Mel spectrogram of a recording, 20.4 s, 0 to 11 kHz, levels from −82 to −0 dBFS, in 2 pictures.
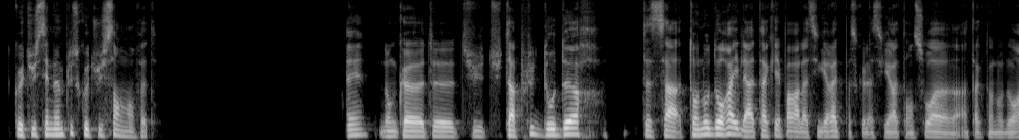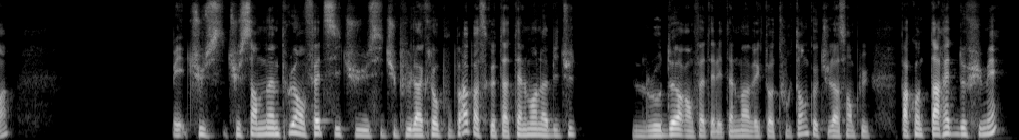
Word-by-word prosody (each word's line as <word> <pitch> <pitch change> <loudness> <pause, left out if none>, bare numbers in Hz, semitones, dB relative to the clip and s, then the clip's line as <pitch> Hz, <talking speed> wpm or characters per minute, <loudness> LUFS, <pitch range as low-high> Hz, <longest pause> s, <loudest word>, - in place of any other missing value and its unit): que 130 - +5
tu 135 +1 -1
sais - - +1
même 135 0 +3
plus 165 - -7
ce - - -10
que 135 - +1
tu 130 -1 -5
sens, 120 -4 -2
en 100 - -7
fait. - - -10 1.9
Et, 130 +1 -1
donc 110 +1 -4
heu, 110 -1 +5
te 105 -1 +1
tu 105 +2 -11
tu - - -15
tu - - +5
as 120 - +7
plus 160 - -5
d'odeur. 140 +3 +4 0.4
T 120 - -3
ça 105 -3 +2
ton 135 +1 +2
odorat 145 +1 +6
il 140 - 0
est - - +5
attaqué 115 +3 0
par 110 -3 0
la 95 -1 -3
cigarette 105 +1 -2
parce - - -14
que - - -9
la - - -8
cigarette - - -6
en 90 - -8
soi, 90 -1 -3
heu, - - -9
attaque - - -10
ton 95 - -8
odorat 95 0 -6 1.6
mais 125 -1 -3
tu 145 - -4
s 120 +1 -5
tu 140 - -4
sens 140 +2 +2
même 150 0 +3
plus, 185 +5 +2
en 155 - +4
fait, 155 +4 +3
si 140 -2 -2
tu 125 -2 -4
si 115 - -8
tu 110 - -6
pues 130 +3 -2
la 125 - +6
clope 130 0 0
ou - - -10
pas, 210 - +2
parce - - -1
que 120 - 0
tu 115 - -1
as 110 - +3
tellement 135 0 +2
l'habitude 125 +2 -2 0.6
l'odeur, 120 +4 +3
en 110 - -1
fait, 115 0 -3
elle 100 - -2
est 95 - -2
tellement 115 +4 -2
avec 110 -2 -4
toi 110 - 0
tout 115 - -15
le 110 - -15
temps 150 +3 -3
que 145 - -2
tu 120 - -9
la 115 -2 +2
sens 120 +2 -5
plus. 110 -2 -8 0.3
Par - - +3
contre 140 -3 -1
tu 145 - +6
arrêtes 150 +1 +3
de 150 - 0
fumer 160 - -3
120 Hz, 255 wpm, -23 LUFS, 110-140 Hz, 1.9 s, as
